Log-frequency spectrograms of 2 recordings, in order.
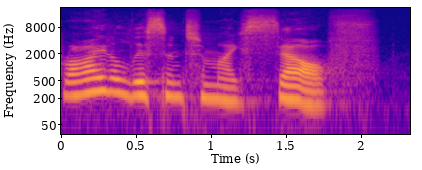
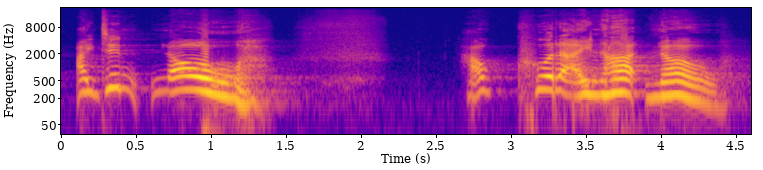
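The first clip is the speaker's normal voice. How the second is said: play-acted very loud, gruff, hard-pressed voice; 3 semitones higher, 16 dB louder than usual. Speaker recounting a conversation with their dad: retelling dad's gruff pressured voice. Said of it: "still in a gruff, pressured voice".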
